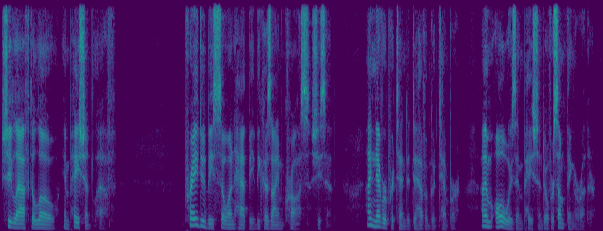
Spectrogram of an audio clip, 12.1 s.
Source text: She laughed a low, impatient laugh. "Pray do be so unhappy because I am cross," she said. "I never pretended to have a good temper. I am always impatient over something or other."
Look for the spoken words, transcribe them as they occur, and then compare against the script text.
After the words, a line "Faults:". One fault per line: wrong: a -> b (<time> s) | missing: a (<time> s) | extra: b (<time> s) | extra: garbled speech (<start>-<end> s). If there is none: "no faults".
She laughed a low, impatient laugh. "Pray do be so unhappy because I am cross," she said. "I never pretended to have a good temper. I am always impatient over something or other."
Faults:
no faults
